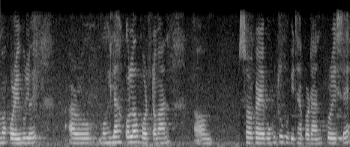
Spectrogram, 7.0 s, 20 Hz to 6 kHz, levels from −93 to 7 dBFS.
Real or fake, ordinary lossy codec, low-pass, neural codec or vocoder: real; none; 5.4 kHz; none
